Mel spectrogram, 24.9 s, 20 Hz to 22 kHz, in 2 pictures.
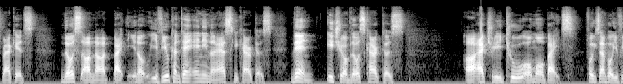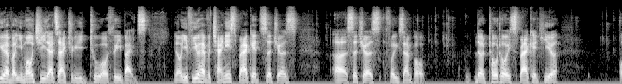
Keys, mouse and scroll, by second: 17.1 4, 18.6 t, 18.7 t, 19.8 Return, 19.8 c, 20.0 Return, 20.8 c, 23.1 super+=, 24.2-24.9 typing.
